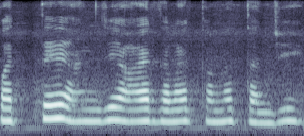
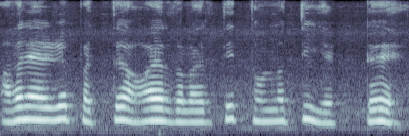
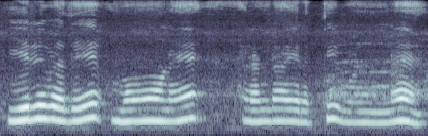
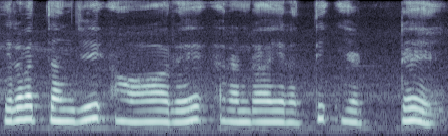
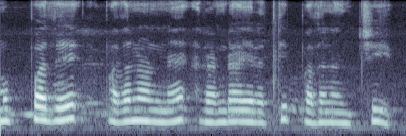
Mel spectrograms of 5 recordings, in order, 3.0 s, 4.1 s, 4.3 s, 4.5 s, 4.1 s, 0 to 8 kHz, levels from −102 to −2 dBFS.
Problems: none marked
